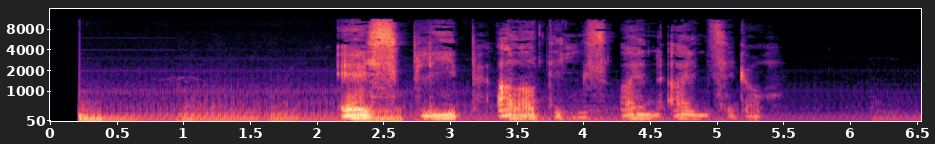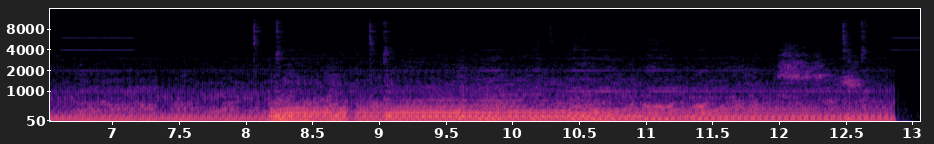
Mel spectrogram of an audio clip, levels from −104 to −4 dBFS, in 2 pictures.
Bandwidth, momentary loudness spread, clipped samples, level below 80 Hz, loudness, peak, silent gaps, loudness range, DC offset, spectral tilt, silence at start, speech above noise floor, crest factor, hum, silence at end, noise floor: 11.5 kHz; 28 LU; under 0.1%; -40 dBFS; -20 LUFS; 0 dBFS; none; 25 LU; under 0.1%; -5 dB/octave; 0.2 s; 38 dB; 24 dB; 60 Hz at -45 dBFS; 1.65 s; -57 dBFS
